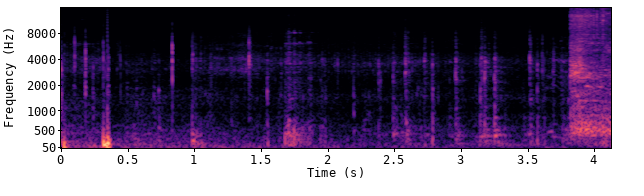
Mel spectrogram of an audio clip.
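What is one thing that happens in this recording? A bike clatters down onto concrete.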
